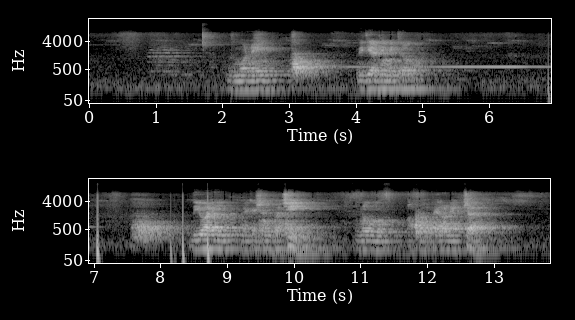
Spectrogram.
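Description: A middle-aged man speaks calmly through a headset microphone.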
